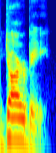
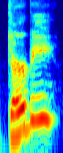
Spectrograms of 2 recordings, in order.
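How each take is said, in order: First: The word is said in a British way. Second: The word is said in an American way.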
